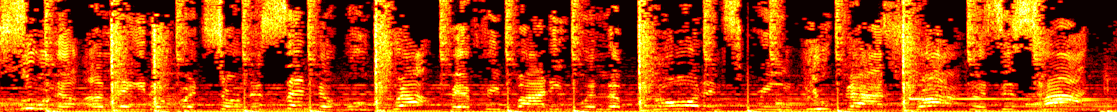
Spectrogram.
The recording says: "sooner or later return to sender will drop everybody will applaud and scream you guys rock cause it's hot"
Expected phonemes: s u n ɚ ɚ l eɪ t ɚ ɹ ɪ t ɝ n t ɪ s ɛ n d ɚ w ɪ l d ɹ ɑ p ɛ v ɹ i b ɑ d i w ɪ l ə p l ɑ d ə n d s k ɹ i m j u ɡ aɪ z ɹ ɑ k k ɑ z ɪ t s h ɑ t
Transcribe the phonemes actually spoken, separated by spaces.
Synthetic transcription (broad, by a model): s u n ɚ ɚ l eɪ t ɚ w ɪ s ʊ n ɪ s ɛ n d ɚ w ɪ l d ɹ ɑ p ɛ v ɹ i b ɑ d i w ɪ l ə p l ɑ d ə n s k ɹ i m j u ɡ aɪ z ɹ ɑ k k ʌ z ɪ t s h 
